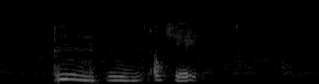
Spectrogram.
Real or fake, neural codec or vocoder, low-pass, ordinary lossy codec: fake; codec, 16 kHz in and 24 kHz out, 0.6 kbps, FireRedTTS-2 codec; 7.2 kHz; none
